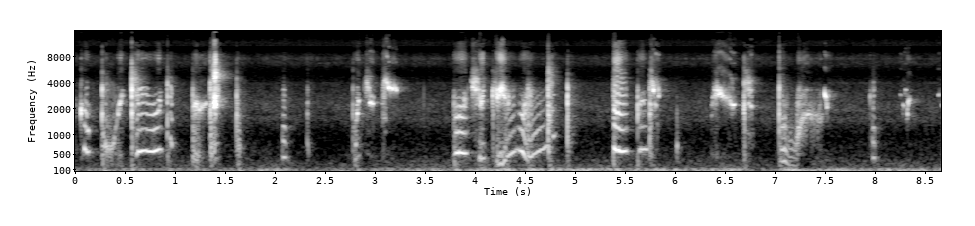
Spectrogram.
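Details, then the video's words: A male pet budgerigar talking, mimicking speech in fast chattering phrases with warbled, rising and falling syllables, broken by short squeaks and whistled chirps, with brief pauses between bursts. "Talking Parakeet"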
